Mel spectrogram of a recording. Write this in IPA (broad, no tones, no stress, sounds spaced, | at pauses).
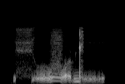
ç ṵ v o̰ ɖ ḭ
